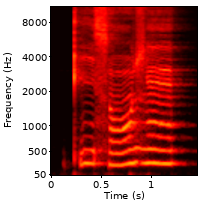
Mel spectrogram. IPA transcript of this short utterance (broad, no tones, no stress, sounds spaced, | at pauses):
kʼ i s ɔ̃ ɮ ɛ̃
